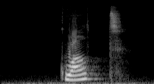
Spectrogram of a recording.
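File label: "wind", Takelma word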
